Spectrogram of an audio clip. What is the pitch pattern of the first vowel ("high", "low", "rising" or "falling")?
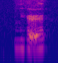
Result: low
